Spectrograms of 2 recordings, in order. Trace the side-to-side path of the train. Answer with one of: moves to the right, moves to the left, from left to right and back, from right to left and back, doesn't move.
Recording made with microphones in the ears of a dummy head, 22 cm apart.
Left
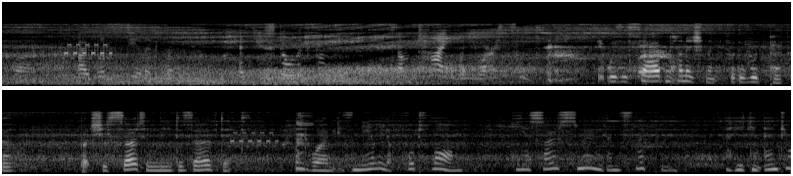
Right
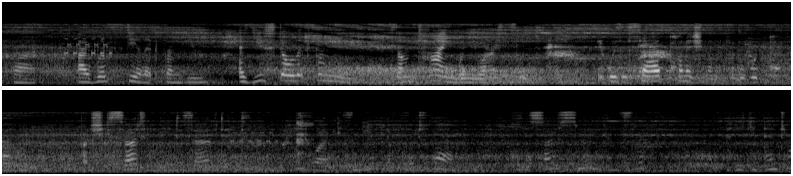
moves to the right.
